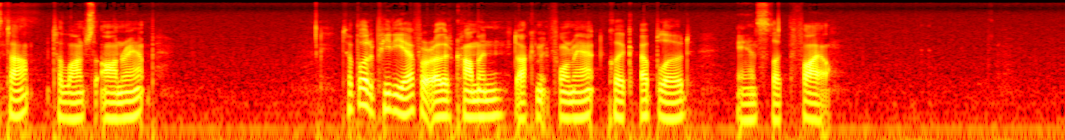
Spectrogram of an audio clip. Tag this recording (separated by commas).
Speech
